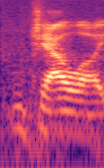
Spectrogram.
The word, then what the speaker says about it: Jaller: And Gela is honestly the weirdest pronunciation completely, because his name is spelled Jaller. Yeah, it took me like Gela. It took me like 5 years to figure out that it was Gela, even though like in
